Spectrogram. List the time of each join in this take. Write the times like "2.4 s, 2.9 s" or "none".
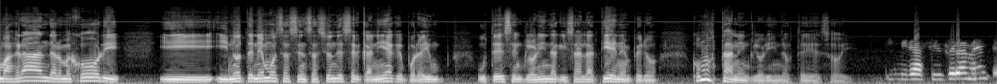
none

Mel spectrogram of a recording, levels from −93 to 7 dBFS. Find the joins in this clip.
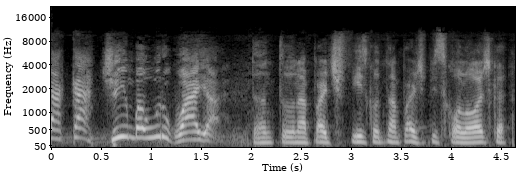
2.0 s

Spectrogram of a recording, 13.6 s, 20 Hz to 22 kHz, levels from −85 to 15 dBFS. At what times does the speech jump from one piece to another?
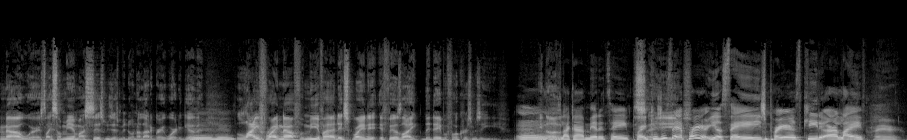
8.4 s

